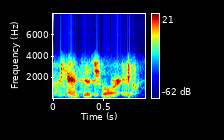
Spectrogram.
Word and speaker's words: Cantatore: how do you say your last name a candidatory and i i assume that's not scottish nope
